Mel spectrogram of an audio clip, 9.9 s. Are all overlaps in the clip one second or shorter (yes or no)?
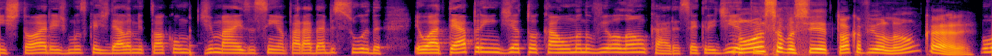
yes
